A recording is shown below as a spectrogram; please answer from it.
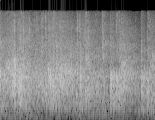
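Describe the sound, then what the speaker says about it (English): Brief round of applause from the audience closing an awarding ceremony at a university swearing-in and handover, dense clapping from a room full of people, steady and fairly loud across the short stretch. "a round of applause for everyone, please."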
